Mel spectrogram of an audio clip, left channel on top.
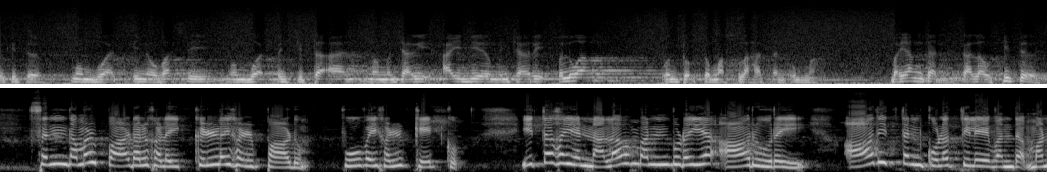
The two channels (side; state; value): both; different; correlation 0.00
